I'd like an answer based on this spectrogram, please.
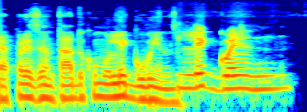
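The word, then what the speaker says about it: Le Guin: quem então assim ó desculpa a pronúncia é leguin leguin Ok é vocês dois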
